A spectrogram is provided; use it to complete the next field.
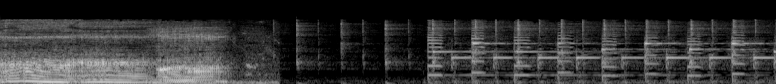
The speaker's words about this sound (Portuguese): Ele consegue roncar no meio de uma frase.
